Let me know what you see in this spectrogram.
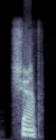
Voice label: "schappe", British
